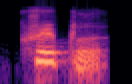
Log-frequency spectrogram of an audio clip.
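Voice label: "cripple", Indian English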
